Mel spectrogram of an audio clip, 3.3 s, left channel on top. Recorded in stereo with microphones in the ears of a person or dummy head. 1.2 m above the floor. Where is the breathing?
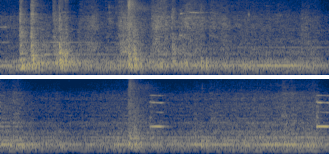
45° left (ahead or behind), 2 m.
